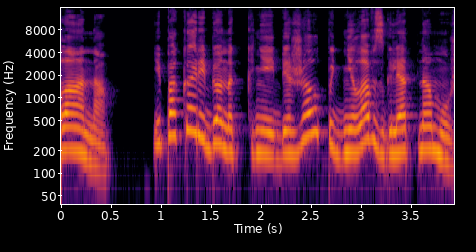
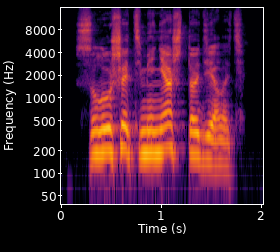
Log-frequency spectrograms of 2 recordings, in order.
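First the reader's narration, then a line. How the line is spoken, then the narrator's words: Snapping retort. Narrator (Russian): огрызнулся Марк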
